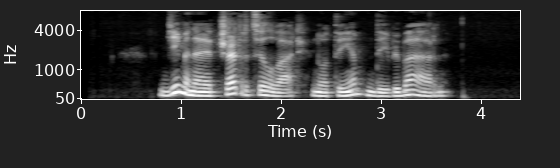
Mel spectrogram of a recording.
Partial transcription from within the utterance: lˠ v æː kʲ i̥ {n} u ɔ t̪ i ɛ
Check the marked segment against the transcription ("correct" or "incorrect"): correct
